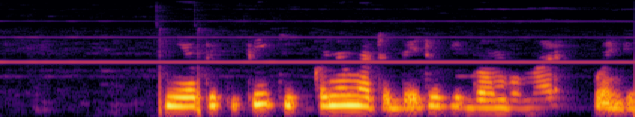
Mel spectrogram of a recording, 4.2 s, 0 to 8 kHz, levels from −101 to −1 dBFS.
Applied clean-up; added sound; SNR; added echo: classical method log-MMSE.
